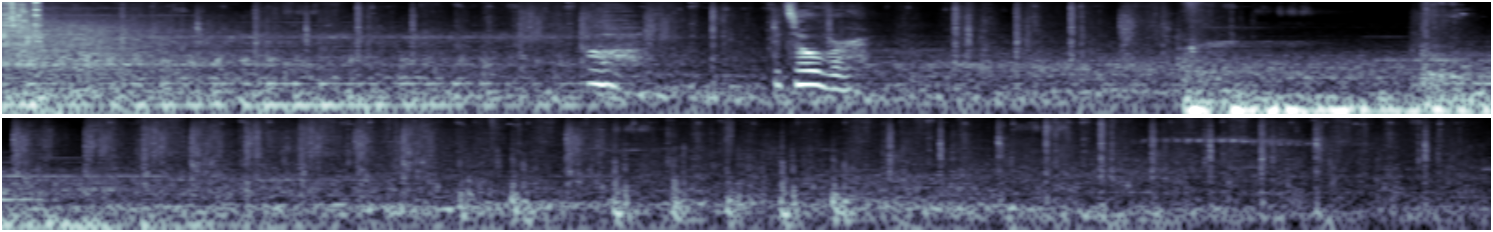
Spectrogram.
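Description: Footsteps run over rough ground.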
